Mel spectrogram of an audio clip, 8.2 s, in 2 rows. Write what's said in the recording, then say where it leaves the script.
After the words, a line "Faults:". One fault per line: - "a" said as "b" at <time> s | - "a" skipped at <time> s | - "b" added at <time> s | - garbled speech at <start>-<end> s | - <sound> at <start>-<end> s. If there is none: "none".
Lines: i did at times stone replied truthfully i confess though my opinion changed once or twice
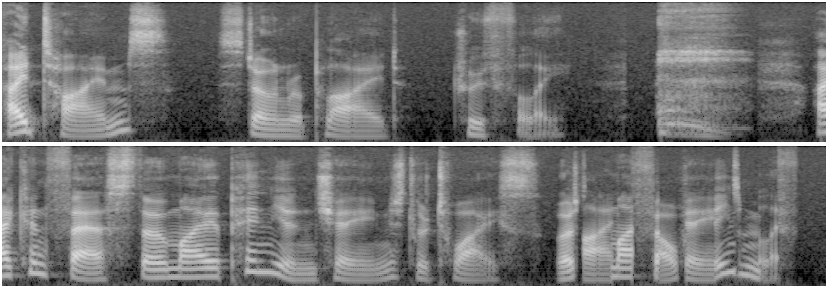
i at times stone replied truthfully i confess though my opinion changed or twice [garbled]
Faults:
- "did" skipped at 0.1 s
- throat clearing at 3.3-3.8 s
- "once" skipped at 6.2 s
- garbled speech at 6.9-8.1 s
